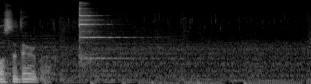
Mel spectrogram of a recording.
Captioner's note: bell rings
